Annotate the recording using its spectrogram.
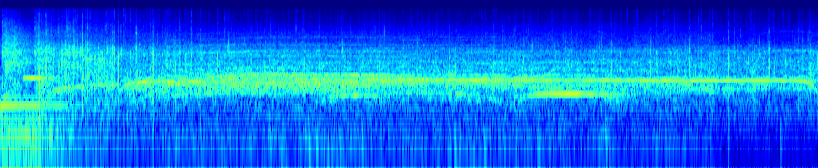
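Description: An audience cheers and screams with high, drawn-out whoops.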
